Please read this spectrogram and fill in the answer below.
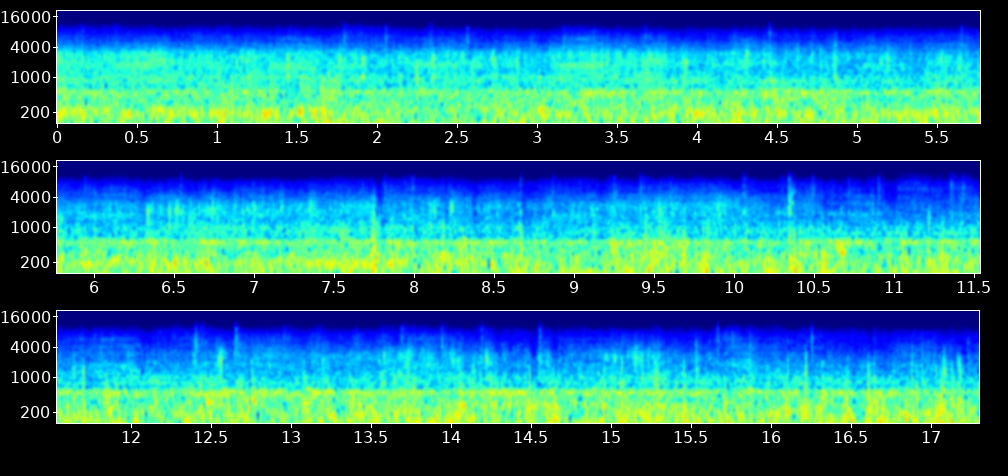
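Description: Wind rushing over the camera's microphone while a mountain bike is ridden fast, with a steady rumble of tyres on the track and scattered light rattling clicks.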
